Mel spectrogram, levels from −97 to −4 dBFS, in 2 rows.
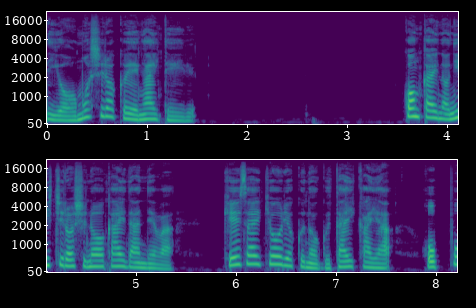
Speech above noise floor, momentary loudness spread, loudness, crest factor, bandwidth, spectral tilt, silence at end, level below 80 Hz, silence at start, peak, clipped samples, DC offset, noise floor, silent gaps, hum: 53 dB; 11 LU; -36 LUFS; 20 dB; 20 kHz; -5.5 dB/octave; 0 s; -80 dBFS; 0 s; -16 dBFS; under 0.1%; under 0.1%; -89 dBFS; 1.81-1.85 s, 3.03-3.08 s; none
